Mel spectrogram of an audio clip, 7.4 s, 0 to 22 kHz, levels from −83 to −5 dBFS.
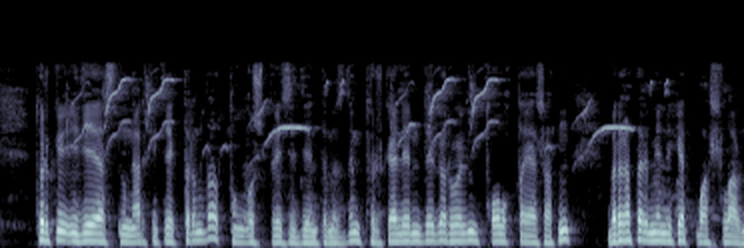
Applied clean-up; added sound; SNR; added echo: classical method log-MMSE.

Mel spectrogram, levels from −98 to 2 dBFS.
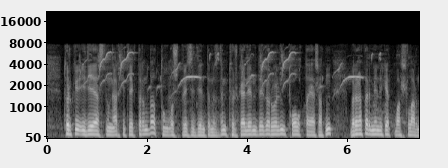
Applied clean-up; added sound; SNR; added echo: none; Chirp, tweet; 15 dB; none.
